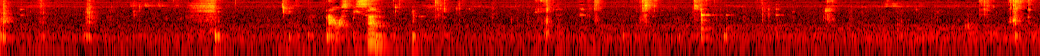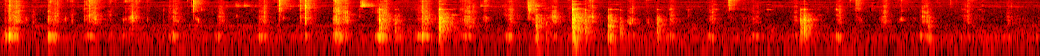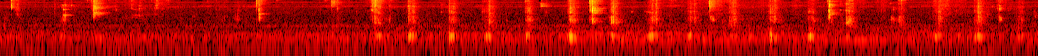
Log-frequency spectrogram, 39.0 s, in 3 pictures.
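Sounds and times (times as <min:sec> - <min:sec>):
food crunches: 0:00.0 - 0:01.8, 0:06.6 - 0:08.8, 0:12.2 - 0:26.3, 0:30.0 - 0:38.9
chewing rice: 0:00.0 - 0:01.9, 0:04.9 - 0:08.9, 0:09.5 - 0:10.8, 0:12.1 - 0:28.1, 0:30.0 - 0:38.9.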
